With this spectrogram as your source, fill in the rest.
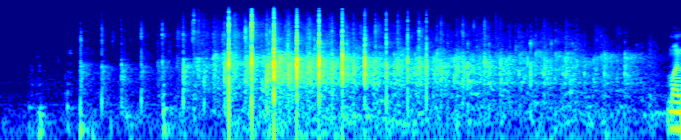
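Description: Applause at a conference session starts as sparse individual claps, swells into a dense round of clapping from the audience, then gradually thins out before a voice cuts in at the end.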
